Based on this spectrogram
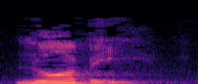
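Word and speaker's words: Nabi (נביא): It is Strong's number 5030 and is pronounced Nabi.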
